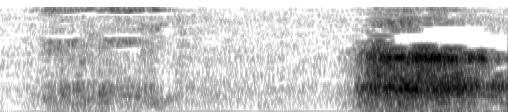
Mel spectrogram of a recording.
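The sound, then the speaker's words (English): A deep breath: after a faint, airy breathy sound and near-silence, a louder rushing intake of air fills the final second and swells to its peak. “Close your eyes if you can. Take a deep breath.”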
